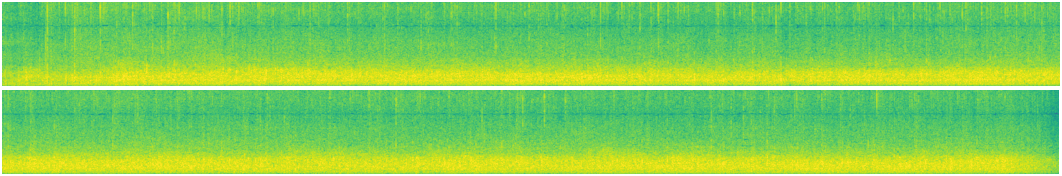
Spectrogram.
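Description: Audience applauding steadily, breaking out as the final piano chord dies away at the very start.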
